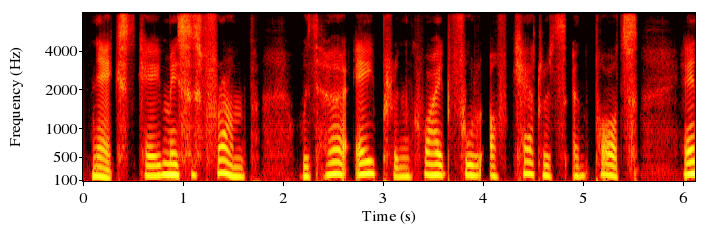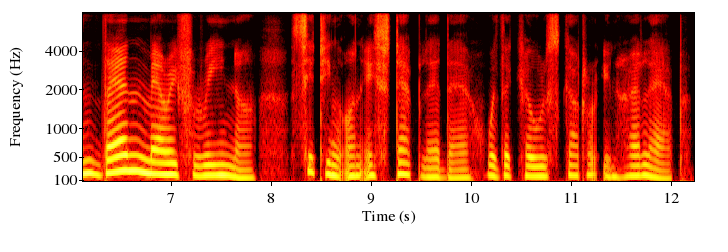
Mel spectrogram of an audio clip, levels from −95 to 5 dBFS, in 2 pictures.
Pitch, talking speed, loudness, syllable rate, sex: 180 Hz, 140 wpm, -19 LUFS, 3.6 syllables/s, female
